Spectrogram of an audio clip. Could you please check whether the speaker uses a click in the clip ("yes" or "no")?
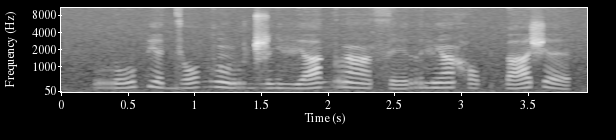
no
